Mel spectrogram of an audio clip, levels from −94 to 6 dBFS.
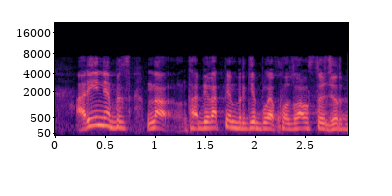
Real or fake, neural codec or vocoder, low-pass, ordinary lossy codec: fake; codec, 16 kHz, 4 kbps, FunCodec, trained on LibriTTS, 50 frames a second; 7.2 kHz; none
